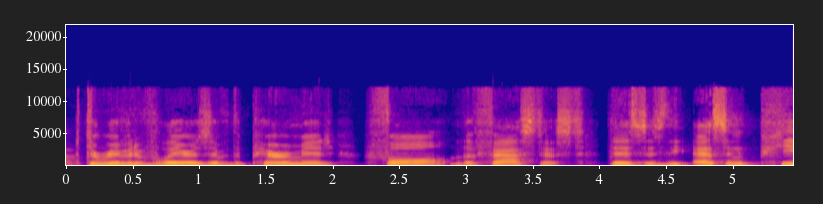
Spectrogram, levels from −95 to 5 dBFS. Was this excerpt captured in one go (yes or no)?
no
